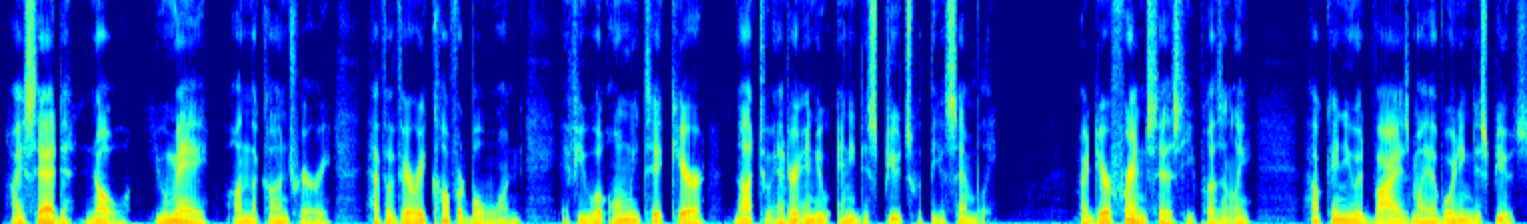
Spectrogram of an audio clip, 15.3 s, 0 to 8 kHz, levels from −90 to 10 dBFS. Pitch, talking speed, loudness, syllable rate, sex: 85 Hz, 160 wpm, -24 LUFS, 5.2 syllables/s, male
